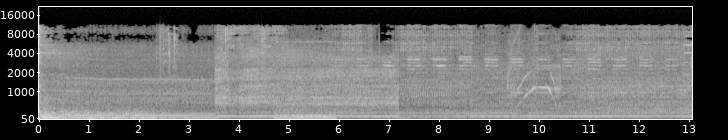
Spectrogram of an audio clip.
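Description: Breakdown in a hard tekno track: the pounding kick drum drops out, leaving held bass notes that shift pitch a few times. From about halfway, a steady run of short high beeps like a truck's reversing alarm repeats a few times a second, with a brief rising-and-falling whistle-like sweep near the end.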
